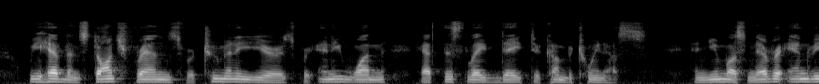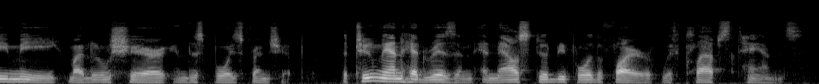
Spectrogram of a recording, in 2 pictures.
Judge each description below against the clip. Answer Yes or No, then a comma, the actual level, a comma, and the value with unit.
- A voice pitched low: Yes, low, 110 Hz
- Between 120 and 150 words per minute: No, average, 170 wpm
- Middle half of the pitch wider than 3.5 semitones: No, average, 3.2 semitones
